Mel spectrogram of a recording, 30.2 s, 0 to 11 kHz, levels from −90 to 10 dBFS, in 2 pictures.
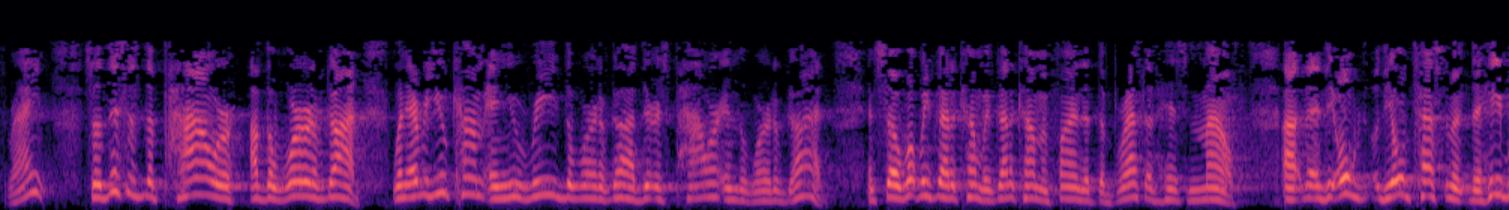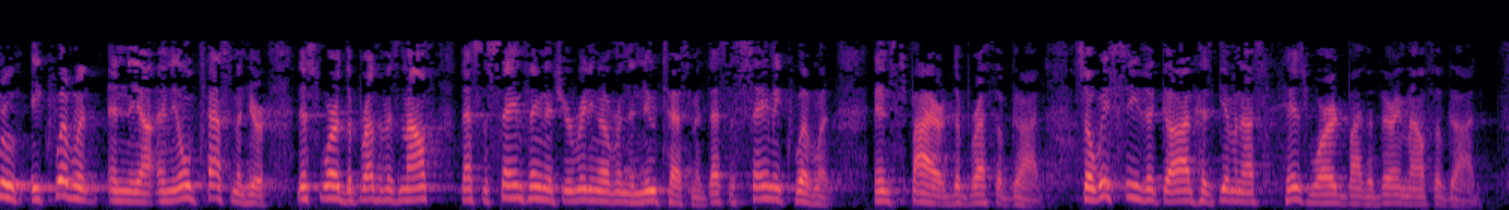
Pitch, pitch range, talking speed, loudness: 185 Hz, 155-205 Hz, 220 wpm, -28 LUFS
